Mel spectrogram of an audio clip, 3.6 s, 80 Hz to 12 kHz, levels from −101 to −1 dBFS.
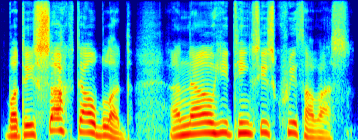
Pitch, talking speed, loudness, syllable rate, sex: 175 Hz, 220 wpm, -17 LUFS, 4.6 syllables/s, male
